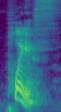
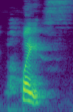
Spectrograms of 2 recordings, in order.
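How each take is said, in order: First: The final s sound is said clearly. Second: The same.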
